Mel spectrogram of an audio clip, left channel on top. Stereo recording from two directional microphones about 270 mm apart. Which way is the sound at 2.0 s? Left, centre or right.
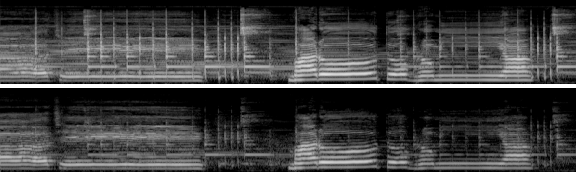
Left.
